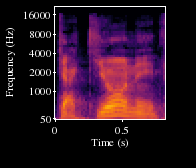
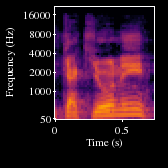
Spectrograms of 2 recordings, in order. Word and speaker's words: Kakione: Je dis cac parce que les gens comme toi qui ne savent pas comment le prononcer, je fais juste simplifier la vie, tu sais. Fait que non, mais c'est Kakione.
